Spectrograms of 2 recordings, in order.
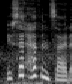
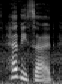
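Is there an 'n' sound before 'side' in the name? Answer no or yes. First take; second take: yes; no. First: The name has an 'n' sound before 'side'. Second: The name has no 'n' sound before 'side'. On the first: The speaker calls it wrong. "You said Heavenside" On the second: The speaker calls it right. "the correct term is Heaviside"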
